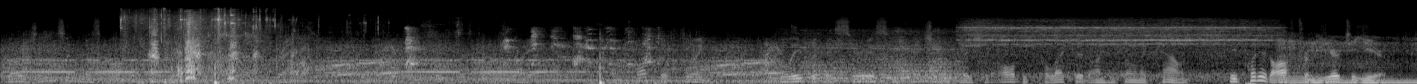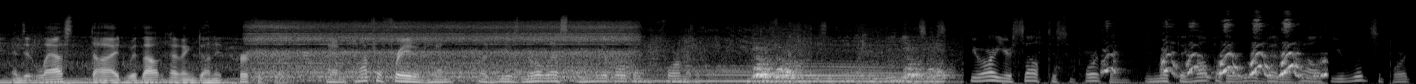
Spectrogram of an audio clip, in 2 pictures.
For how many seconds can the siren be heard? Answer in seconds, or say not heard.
not heard.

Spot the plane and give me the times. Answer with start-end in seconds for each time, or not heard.
0.0-23.6.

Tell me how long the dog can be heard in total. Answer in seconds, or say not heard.
11 s.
